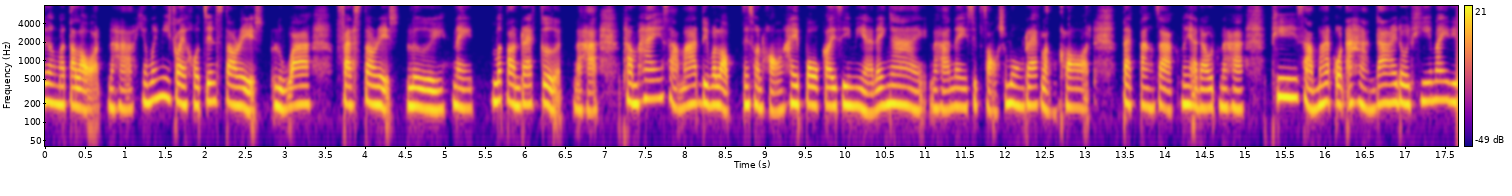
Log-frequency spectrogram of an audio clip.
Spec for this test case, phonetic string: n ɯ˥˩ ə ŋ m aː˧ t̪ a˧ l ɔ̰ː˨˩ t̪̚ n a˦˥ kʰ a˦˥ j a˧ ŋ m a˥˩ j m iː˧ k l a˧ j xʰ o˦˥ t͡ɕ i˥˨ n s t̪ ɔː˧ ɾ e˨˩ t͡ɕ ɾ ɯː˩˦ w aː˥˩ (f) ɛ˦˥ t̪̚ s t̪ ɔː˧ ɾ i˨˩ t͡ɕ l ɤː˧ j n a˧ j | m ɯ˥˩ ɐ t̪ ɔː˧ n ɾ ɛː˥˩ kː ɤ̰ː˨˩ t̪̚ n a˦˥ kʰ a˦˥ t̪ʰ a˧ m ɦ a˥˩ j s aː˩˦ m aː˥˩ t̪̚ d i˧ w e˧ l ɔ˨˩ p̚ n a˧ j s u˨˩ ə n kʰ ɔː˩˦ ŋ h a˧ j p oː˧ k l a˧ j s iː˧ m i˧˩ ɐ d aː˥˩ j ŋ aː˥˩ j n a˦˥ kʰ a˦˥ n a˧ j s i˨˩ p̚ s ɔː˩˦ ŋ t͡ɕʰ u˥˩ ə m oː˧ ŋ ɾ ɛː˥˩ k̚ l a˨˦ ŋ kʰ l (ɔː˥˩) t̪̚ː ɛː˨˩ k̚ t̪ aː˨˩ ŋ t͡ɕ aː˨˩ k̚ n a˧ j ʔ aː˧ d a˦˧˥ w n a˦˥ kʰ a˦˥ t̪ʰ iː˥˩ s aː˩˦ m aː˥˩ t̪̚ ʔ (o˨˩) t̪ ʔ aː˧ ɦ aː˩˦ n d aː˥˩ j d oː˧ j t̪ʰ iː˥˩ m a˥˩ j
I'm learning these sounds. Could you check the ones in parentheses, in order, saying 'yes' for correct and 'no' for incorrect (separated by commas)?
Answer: yes, yes, yes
